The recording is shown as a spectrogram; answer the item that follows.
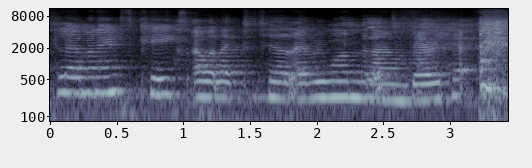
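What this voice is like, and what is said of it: Put-on British accent. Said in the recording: “Everyone do their best British accent.”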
